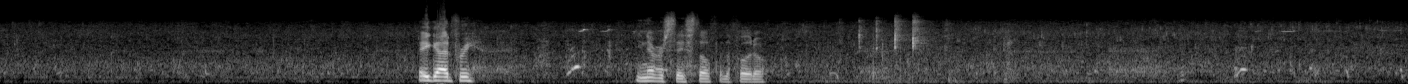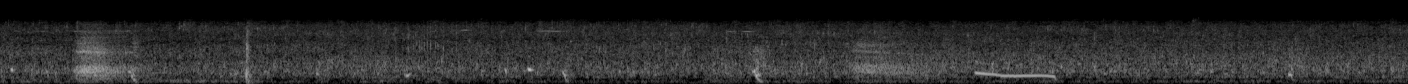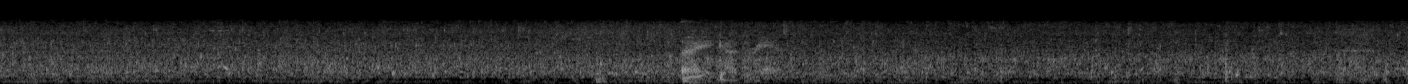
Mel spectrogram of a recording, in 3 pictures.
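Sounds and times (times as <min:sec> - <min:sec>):
stream water babbling and trickling: 0:00.0 - 0:42.2
speech: 0:04.2 - 0:04.8, 0:06.4 - 0:07.8
water splashes and knocks: 0:08.2 - 0:14.2, 0:16.0 - 0:18.7, 0:34.0 - 0:35.6, 0:38.1 - 0:42.2.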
